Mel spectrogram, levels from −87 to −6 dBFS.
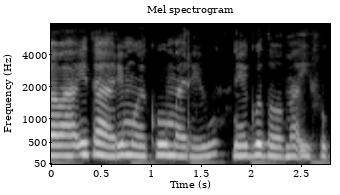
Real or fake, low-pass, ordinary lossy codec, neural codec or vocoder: real; 7.2 kHz; none; none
